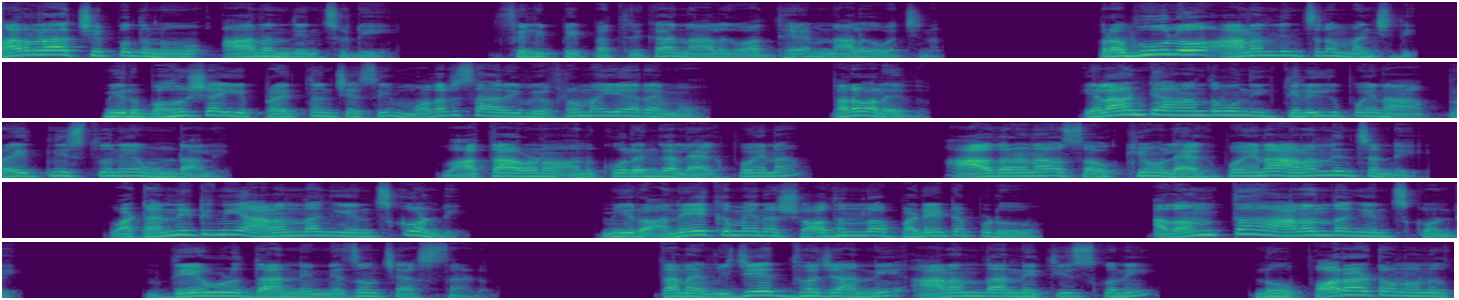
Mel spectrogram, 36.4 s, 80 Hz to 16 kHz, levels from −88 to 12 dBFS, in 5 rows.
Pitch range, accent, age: 140-200 Hz, native, 20-39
